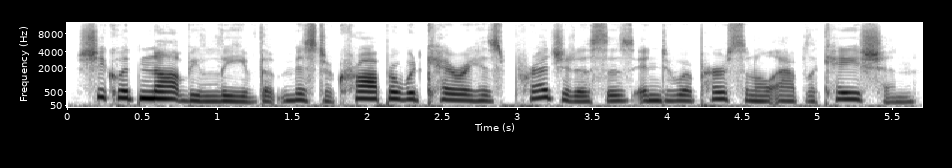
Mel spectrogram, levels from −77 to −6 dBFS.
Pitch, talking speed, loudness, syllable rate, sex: 195 Hz, 160 wpm, -19 LUFS, 5.0 syllables/s, female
